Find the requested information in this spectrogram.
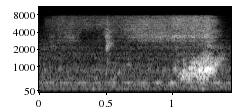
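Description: A soft hiss rises into a louder rushing airflow, the sound of a mechanical ventilator delivering a breath.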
